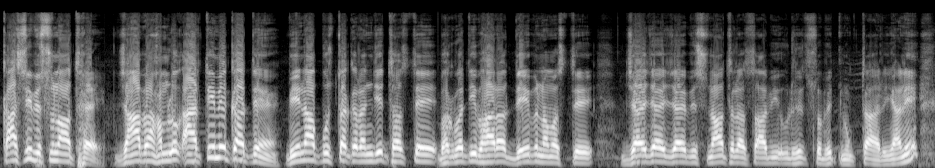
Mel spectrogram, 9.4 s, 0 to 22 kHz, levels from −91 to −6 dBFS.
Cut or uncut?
cut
